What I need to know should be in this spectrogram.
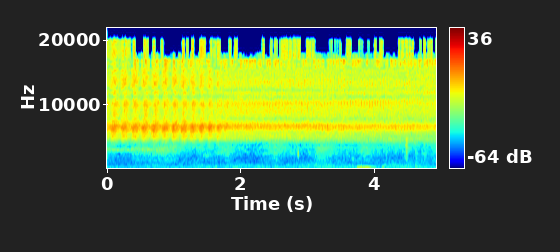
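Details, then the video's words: Crickets chirping outside on an afternoon toward sunset: a sharp high trill with distinct rapid pulses for the first two seconds, then settling into a steady ringing drone, with a faint short low sound near the end. "ঝিঁঝিঁ পোকার ডাক"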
